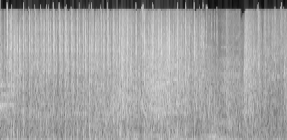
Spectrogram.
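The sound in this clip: Rapid gunfire from a video game street shootout rattles on without a break, loud and dense with overlapping shots and booms throughout.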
